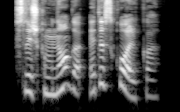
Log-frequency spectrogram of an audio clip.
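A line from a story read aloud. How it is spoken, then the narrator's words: Exclaiming. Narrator (Russian): воскликнул Сюэ Джин Юн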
